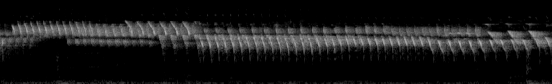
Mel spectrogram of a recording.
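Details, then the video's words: Canary singing to court a female: a continuous dense high warble of rapid trilled notes, shifting through several tours with layered rattling and whistled elements throughout. "É assim que o canário canta quando quer galar a fêmea!!!"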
